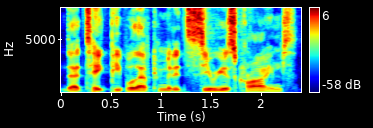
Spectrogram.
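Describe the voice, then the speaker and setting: A young man talking casually as an interview guest, animated and loose, often checking in with "right?". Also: on the low side, normal speed, smooth, no room sound.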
